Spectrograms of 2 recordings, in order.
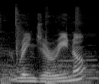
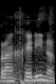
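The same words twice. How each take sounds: First: The first part is pronounced as English 'Ranger'. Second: The whole word is pronounced with Spanish sounds. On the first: "debe también tener pronunciación de Ranger" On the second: "o Rangerino nada más, como si fuese en español"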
